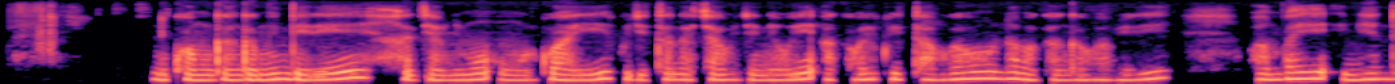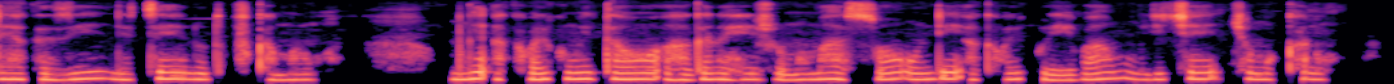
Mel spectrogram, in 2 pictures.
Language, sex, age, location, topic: Kinyarwanda, female, 18-24, Kigali, health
